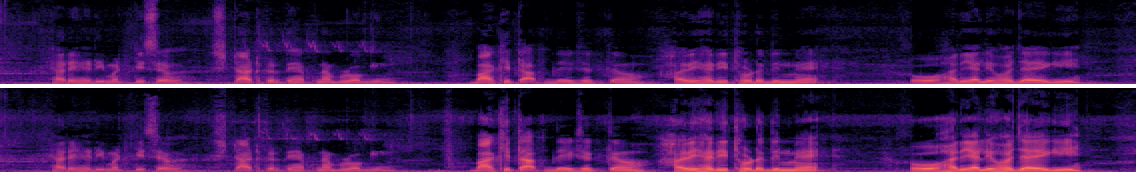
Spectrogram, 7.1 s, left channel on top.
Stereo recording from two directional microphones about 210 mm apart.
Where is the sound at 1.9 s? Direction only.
10° left (ahead or behind).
